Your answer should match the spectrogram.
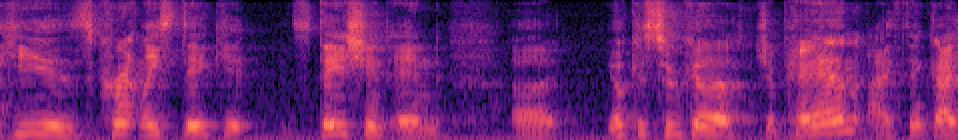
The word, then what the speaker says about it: Yokosuka: It's called Yokosuka. It's hard to pronounce because there's a distinguishment between the K, the T and the K, because it's TSU, Su-ka, but it's pronounced quickly. So in the English, it sounds like Yokosuka, but it's Yokosuka. Yokosuka.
